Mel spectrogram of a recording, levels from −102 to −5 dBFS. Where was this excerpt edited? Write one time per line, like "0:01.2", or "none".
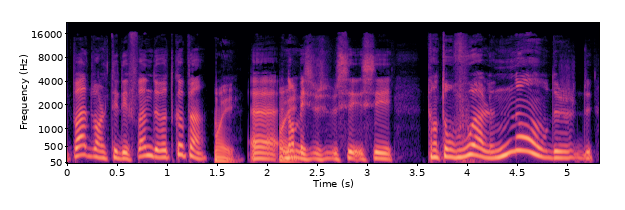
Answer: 0:01.8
